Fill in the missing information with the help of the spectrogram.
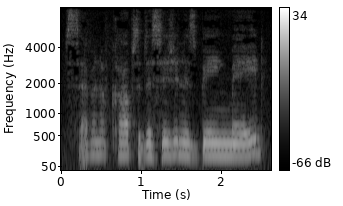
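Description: The recording is low quality, capturing a woman whose low, dark voice barely shifts in pitch as she talks at a moderate pace. Stuffed up with a head cold, she turns tarot cards at a table indoors and thinks out loud. Her unscripted reading is rambling and hesitant.

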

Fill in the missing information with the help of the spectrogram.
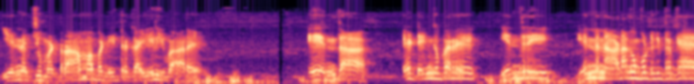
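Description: A woman with a Tirunelveli Tamil accent in a village comedy skit, loud and complaining. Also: fairly high pitch, steady tone, normal speed, vocal fry, background noise. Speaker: comedy sketch actor.

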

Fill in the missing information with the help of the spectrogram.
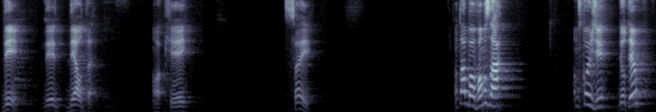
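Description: A teacher with a Brazilian Portuguese accent runs a live exam-prep class, her medium-pitched voice swinging hugely up and down on every point. She sounds bright, forceful, upbeat and encouraging, greets viewers directly, and stretches words into slow, drawn-out syllables so each rule is clear.

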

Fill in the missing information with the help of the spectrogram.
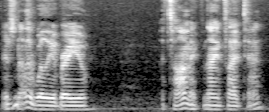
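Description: A man casually narrating as he reveals graded trading cards, reading out each grade in a low-key, unhurried way. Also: creaky. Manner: slow, low-key commentary, grades read in a flat list. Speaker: card collector. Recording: audible background noise.

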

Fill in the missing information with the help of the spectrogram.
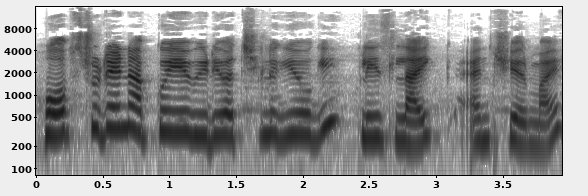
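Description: A woman teaching exam speaking tips, mixing English and Hindi and often asking "Clear?". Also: high voice, animated, slow pace, dull audio, faint music behind. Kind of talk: spoken-exam tips lesson.

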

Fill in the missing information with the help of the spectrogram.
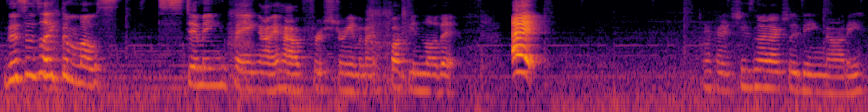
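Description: A woman streaming a game, chatting casually with her viewers, swearing often and breaking into loud outbursts and laughter. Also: mid-range voice, a little slow, pauses often, recorded from a distance, soft background music. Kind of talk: casual gameplay chat.

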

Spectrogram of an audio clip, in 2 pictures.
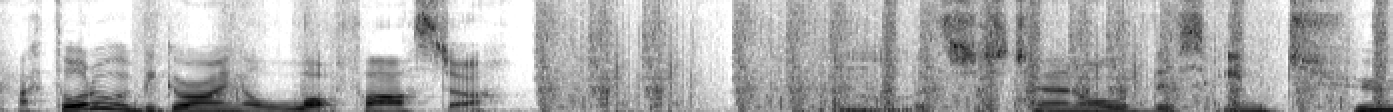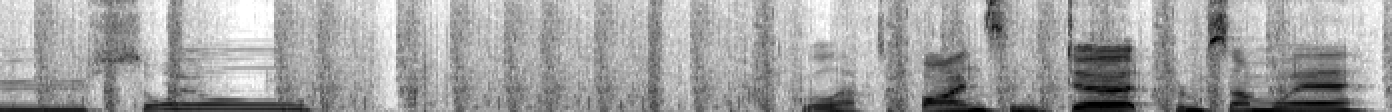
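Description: Woman, casual let's play commentary, rambling with fillers, medium pitch, light keyboard clicking underneath. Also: noisy background. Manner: chatty, rambling, many "like" and "um" fillers. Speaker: gaming YouTuber.

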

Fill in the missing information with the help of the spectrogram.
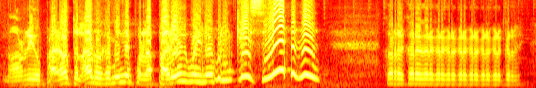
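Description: A young man with a Mexican accent giving casual commentary while playing a video game, swearing and shouting in frustration. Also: fairly high pitch, quick pace. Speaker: gameplay streamer. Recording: faint game music behind.

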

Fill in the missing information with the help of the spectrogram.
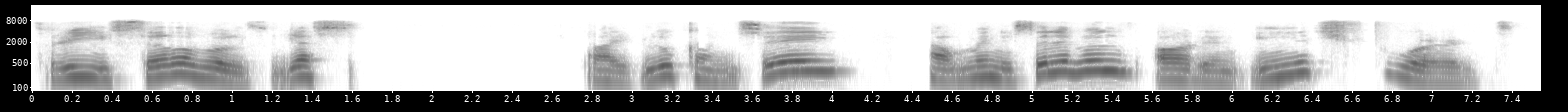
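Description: An encouraging primary school teacher with an Egyptian accent, who explains each point in Arabic and then stretches out the English words one slow beat at a time. Her tone is mellow and relaxed, and the recording is dry and slightly dull. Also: mid-range voice, husky, no echo. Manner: praising, encouraging. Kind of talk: classroom lesson to pupils.

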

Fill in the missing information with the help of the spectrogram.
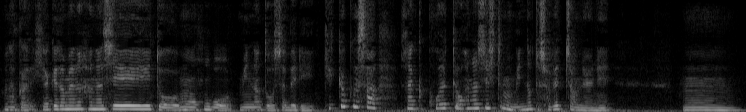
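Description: A woman hosting a casual live stream from her home on a phone, chatting in a relaxed way and answering viewers' comments. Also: mid-range voice, moderate pace. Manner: chatty and relaxed, often laughing softly.

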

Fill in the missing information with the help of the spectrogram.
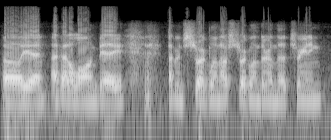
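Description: Over clearly noisy voice chat, a young man talks as a flight leader in a simulator. He speaks quickly, with short, calm call-outs and casual asides in a mid-range voice. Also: mid-range voice. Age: young adult. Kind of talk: radio calls and casual chat.

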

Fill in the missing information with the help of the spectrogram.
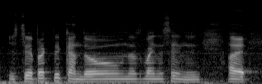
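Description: A man's voice: medium pitch, flat delivery, fast talker, slight background noise. A young man playing a horror game, muttering to himself and shrieking at the scares. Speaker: gamer.

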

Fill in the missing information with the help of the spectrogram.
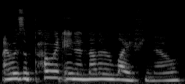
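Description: A woman voicing a wistful, flattering male scholar friend with an Italian-tinged accent. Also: on the high side, fast, rough recording.

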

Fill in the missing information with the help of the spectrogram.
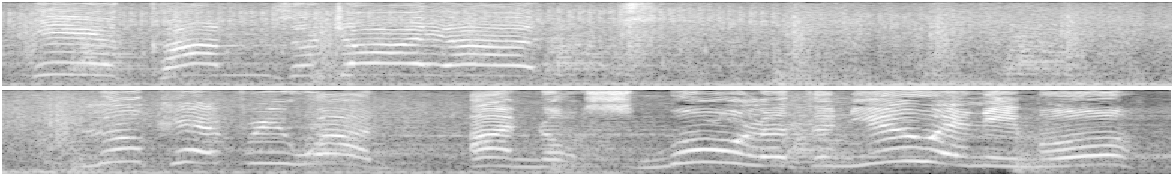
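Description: A woman's voice: very high-pitched, takes it slowly, over music. A woman voicing a small male clockwork toy mouse that runs on a spring, talking in a childlike, pleading way. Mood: eager. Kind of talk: cartoon voice acting.

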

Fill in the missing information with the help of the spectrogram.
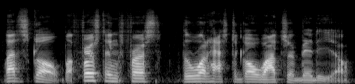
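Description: For a toy comedy skit, a channel host voices a boastful toy cowboy who calls himself the Wood and refers to himself in the third person. His mid-range voice sounds natural, with lively intonation and a moderate pace, and the delivery is cocky and swaggering.

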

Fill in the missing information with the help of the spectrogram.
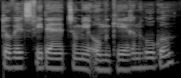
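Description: A man voicing an anxious, devoted young woman who speaks softly and pleadingly. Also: fairly low pitch, fairly even intonation, unhurried, lightly acted.

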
